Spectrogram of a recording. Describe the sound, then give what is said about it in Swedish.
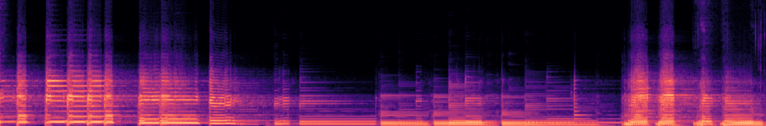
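Electric guitar fitted with real PAF pickups, owned for about ten years, played with a driven, slightly distorted tone in one pickup position and then the middle position: quick strummed chords and single notes, then sustained ringing chords, ending in bright rhythmic strums. No one speaks. “den här gitarren som jag spelar på nu har haft då i säkert tio år riktiga paffar”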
